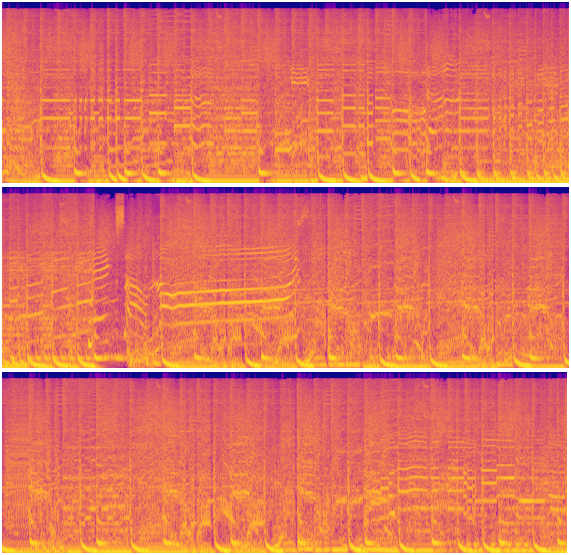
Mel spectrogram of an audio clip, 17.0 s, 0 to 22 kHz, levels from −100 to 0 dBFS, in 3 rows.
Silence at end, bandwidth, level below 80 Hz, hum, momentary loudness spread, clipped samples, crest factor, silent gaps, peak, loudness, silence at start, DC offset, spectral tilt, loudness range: 0 s; 19.5 kHz; -14 dBFS; none; 3 LU; under 0.1%; 8 dB; none; 0 dBFS; -9 LUFS; 0 s; under 0.1%; -3.5 dB/octave; 2 LU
